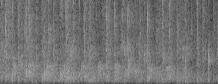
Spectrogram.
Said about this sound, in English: So let's clap it up for that.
